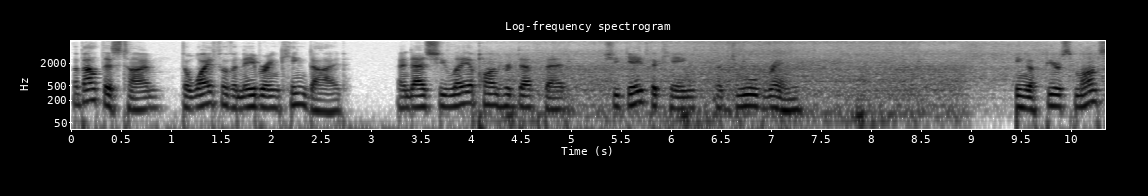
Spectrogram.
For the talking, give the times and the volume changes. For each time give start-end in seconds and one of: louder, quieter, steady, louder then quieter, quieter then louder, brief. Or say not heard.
0.0-7.3 steady
9.4-10.3 brief.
